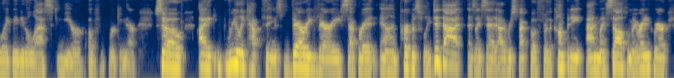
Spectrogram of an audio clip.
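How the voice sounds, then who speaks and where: Woman in her forties, low-ish voice, relaxed podcast guest who talks around her points with fillers. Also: unhurried. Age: 40s. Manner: conversational, many fillers and restarts. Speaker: guest author. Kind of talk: casual podcast conversation.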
